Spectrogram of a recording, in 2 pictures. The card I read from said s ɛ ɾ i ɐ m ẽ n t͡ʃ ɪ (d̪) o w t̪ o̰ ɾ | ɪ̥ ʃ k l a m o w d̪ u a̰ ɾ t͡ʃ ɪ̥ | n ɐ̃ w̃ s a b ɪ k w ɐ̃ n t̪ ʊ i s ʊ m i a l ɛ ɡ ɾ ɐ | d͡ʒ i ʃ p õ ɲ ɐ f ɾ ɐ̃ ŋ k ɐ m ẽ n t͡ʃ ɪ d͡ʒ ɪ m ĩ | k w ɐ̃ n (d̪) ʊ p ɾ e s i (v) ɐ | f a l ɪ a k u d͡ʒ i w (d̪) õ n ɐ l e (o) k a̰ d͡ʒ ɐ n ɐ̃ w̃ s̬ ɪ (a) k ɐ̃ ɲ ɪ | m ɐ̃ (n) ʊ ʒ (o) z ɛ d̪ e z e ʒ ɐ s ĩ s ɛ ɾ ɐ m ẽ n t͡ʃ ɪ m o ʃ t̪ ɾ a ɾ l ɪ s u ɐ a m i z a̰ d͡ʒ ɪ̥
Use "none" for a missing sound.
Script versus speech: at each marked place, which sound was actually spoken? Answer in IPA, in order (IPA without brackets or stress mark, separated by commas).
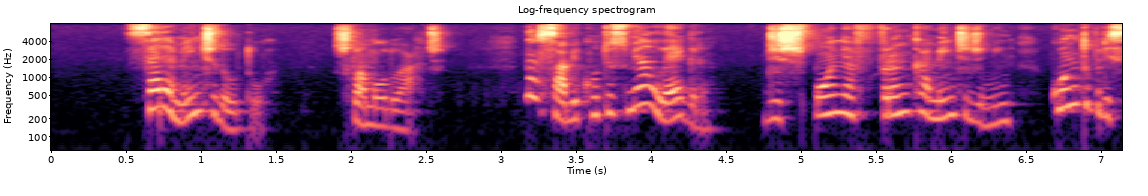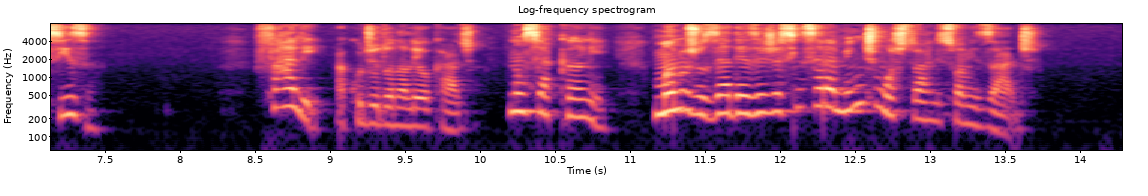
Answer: d̪, t̪, z, d̪, o, a, n, u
